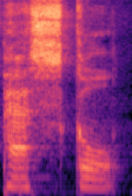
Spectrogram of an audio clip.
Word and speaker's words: Pascal: It's like Paschal, but it's pronounced Pascal.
